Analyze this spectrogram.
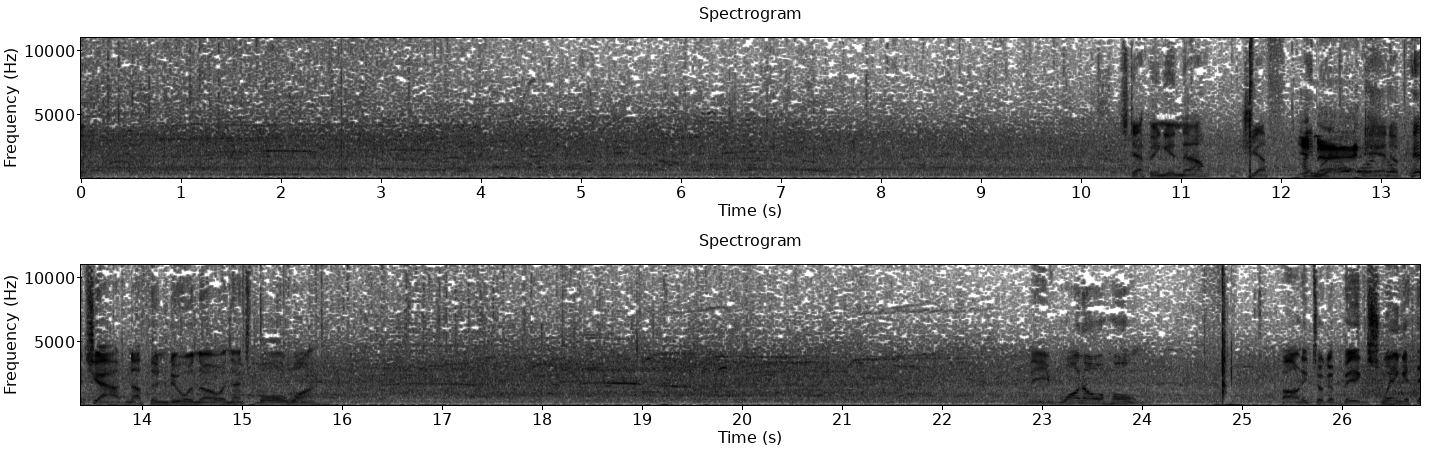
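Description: A crowd murmurs steadily in a large stadium.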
